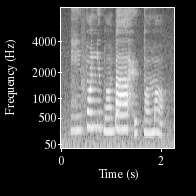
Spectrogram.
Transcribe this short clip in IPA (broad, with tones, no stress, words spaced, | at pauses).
ɣi˧fɔ̃˦ɲɨ˦bɔ̃˧ ɓaː˦hɨ˨˦k͡pɔ̃˧mɔ̃˦˨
